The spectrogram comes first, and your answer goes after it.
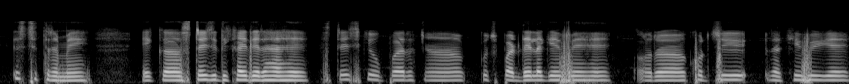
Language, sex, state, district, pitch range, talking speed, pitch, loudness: Hindi, female, Andhra Pradesh, Krishna, 190-205 Hz, 155 wpm, 195 Hz, -22 LUFS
